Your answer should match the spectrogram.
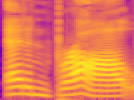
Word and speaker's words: Edinburgh: So if you ever get a chance to go, definitely go to Edinburgh, spelled Edinburgh, pronounced Edinburgh, like the thing half the population has to take off as soon as we get back home from work. And I'll put some pictures up on Twitter and on Instagram.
